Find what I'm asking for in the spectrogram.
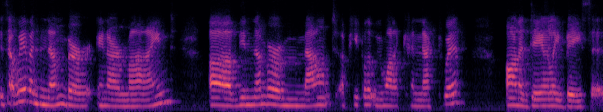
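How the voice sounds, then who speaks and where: Pitched in the medium range, a woman talks in a somewhat breathy voice. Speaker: network marketing team member. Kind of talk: team training call. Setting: video call.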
